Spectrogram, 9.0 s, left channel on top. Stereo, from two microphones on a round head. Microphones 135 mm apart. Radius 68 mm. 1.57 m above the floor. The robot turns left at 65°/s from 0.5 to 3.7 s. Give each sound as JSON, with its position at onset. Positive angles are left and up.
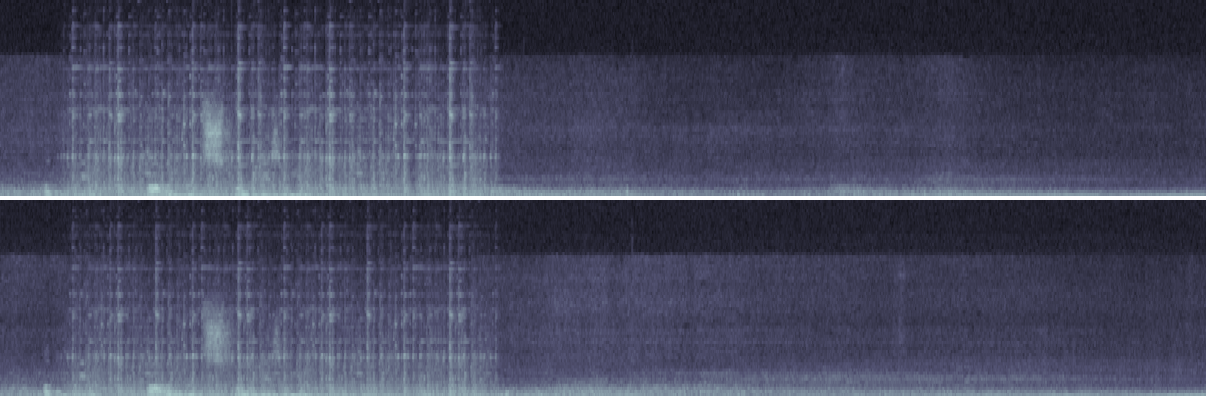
{"t": 0.3, "sound": "a man speaking", "azimuth_deg": -155, "distance_m": 4.5}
